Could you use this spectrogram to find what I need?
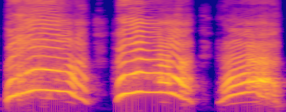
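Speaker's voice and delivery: three high, loud startled shrieks; imitating a woman screaming every time she is startled; repeated imitated screams. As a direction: shriek again and again like a jumpy guest. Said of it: "the ones that would continually go".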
